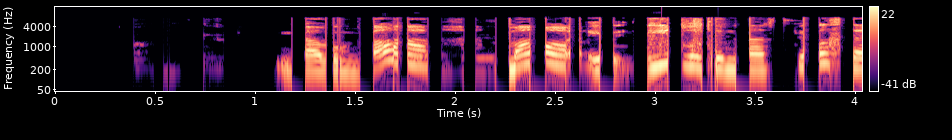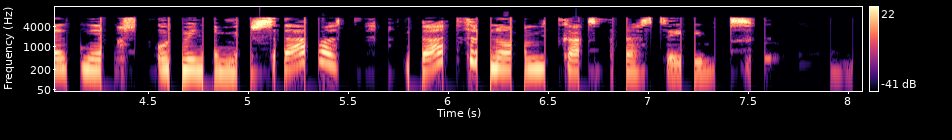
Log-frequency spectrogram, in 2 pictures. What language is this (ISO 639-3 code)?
lav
